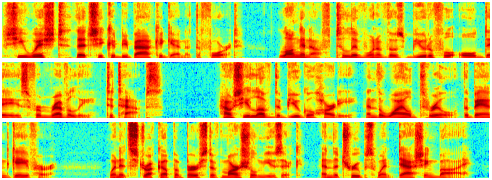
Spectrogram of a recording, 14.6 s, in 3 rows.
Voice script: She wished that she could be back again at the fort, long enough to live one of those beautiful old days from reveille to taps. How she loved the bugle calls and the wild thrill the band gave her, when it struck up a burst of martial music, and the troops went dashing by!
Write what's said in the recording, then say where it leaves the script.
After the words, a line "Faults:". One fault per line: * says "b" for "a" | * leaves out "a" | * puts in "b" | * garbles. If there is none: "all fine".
She wished that she could be back again at the fort, long enough to live one of those beautiful old days from reveille to taps. How she loved the bugle hearty and the wild thrill the band gave her, when it struck up a burst of martial music, and the troops went dashing by!
Faults:
* says "hearty" for "calls"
